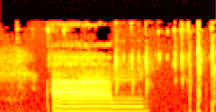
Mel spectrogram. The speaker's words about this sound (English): That's my mechanical keyboard. I hear that. Yeah. That sounds like newsy. Like, he sounds like a newsy, you know what I mean? Like, you know he's getting business done with the sound of that click-clack.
